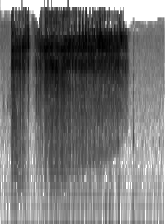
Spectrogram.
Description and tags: bumble bee fart
flatulation, flatulence, fart, laser, gas, aliens, weird, explosion, poot, noise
